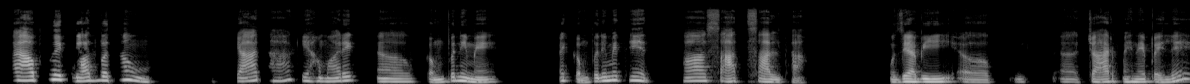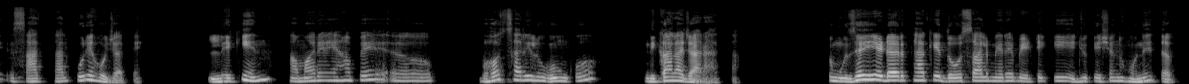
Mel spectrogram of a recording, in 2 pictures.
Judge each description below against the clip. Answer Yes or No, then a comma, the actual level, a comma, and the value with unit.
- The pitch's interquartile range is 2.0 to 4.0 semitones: No, wide, 5.6 semitones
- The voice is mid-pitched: Yes, medium, 155 Hz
